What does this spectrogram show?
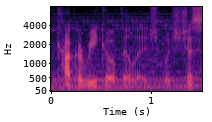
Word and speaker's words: Kakariko: was supposed to be i've learned that kokiri forest i often called uh one of the villages uh carico village not realizing there's actually two k's and it's kakariko village which just sounds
